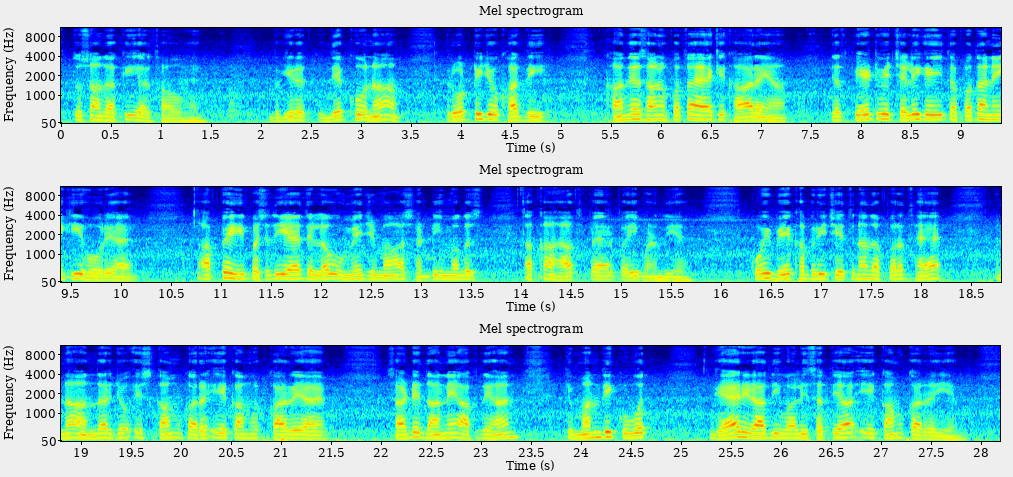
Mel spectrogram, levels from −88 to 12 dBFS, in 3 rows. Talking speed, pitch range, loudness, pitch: 170 wpm, 110-150 Hz, -21 LUFS, 130 Hz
